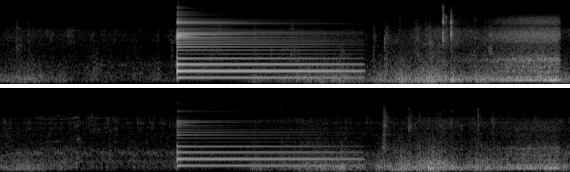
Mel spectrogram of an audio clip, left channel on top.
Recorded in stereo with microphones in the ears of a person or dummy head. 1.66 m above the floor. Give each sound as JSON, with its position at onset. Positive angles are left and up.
{"t": 1.8, "sound": "a guitar", "side_deg": 35}
{"t": 4.4, "sound": "a microwave", "side_deg": 50}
